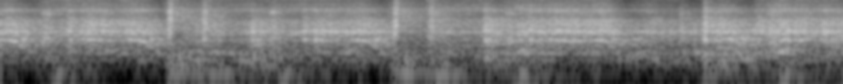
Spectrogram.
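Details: Old used motorcycle, long given up for dead, cranked while checking for spark: starter churns in uneven bursts and the engine catches with a few sharp firing pops but never settles into running; cranks and fires, won't start.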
